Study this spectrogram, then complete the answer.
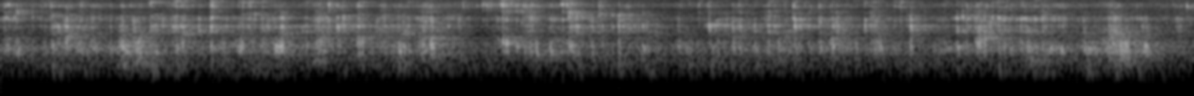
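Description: A person chews a mouthful of cornstarch with crisp, squeaky crunches close to the microphone.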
